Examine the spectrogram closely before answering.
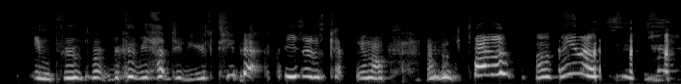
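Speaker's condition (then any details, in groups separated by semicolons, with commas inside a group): Cerebral palsy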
